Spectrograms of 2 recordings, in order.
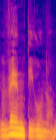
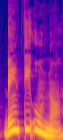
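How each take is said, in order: First: The first sound is a clear V. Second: The first sound is not a clear V. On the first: The speaker calls it right. "It should be a V" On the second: The speaker calls it wrong. "I mispronounced it"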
